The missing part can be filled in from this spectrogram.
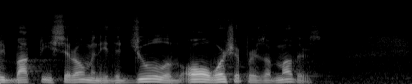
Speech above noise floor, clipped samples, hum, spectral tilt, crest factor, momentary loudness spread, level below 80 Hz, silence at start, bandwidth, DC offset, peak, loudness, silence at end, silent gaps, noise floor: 34 dB; under 0.1%; none; -8.5 dB/octave; 16 dB; 12 LU; -62 dBFS; 0 s; 16 kHz; under 0.1%; -12 dBFS; -28 LUFS; 1 s; none; -62 dBFS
